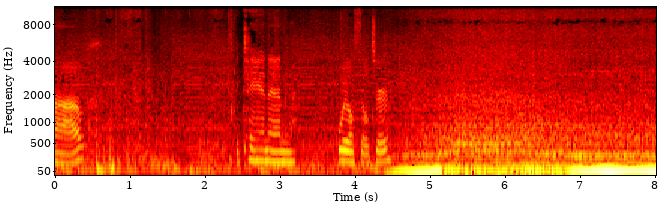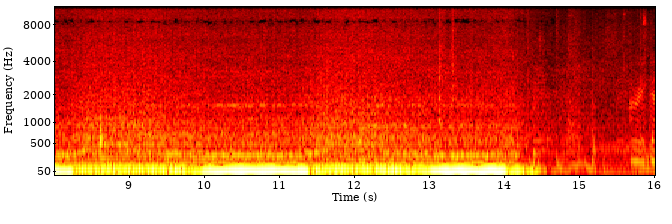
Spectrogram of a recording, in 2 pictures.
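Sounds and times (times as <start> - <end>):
car engine idling: 4.5 - 14.6.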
